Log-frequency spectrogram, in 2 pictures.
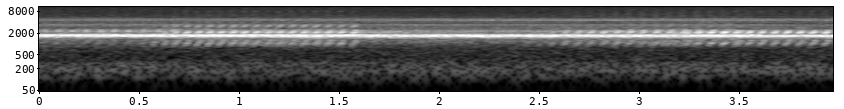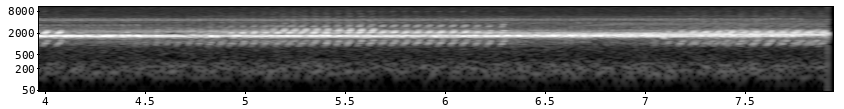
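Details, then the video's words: Frogs and toads calling together, a constant high trill with rapid pulsed croaks stacked on it in bursts of about a second, starting and stopping repeatedly. "Frogs and Toads Symphony"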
